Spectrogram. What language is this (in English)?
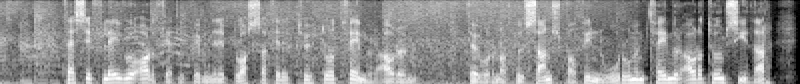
Icelandic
